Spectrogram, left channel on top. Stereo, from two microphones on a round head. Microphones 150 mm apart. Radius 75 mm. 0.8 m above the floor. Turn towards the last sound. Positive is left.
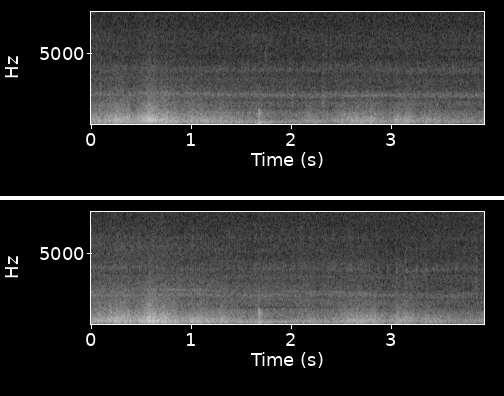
turn(degrees=-15)  # may be behind; listen again after turning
